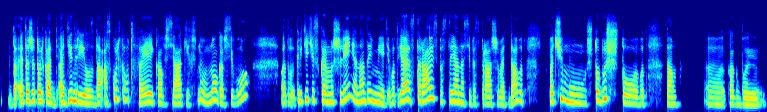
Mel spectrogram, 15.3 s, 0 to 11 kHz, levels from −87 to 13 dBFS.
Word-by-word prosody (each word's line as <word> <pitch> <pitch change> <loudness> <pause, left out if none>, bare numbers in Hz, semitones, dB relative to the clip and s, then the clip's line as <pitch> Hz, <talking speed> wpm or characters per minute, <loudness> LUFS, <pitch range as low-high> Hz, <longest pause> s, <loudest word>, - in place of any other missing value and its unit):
да, - - 0
это 215 +4 +4
же 235 +1 +3
только 225 -2 +4
од 155 -5 -4
один 230 +5 +3
рилс, 185 -5 +2
да. 190 +4 +4
А - - -1
сколько 280 +7 -2
вот 260 -1 -9
фейков 185 0 +1
всяких, 175 +1 -1
вс - - -18
ну, 245 -1 -1
много 210 +1 +1
всего. 185 - -4 0.6
Вот - - -5
критическое 235 -1 0
мышление 225 - 0
надо 230 +3 0
иметь. 200 -8 -1
Вот 200 -3 -4
я 235 +6 +4
стараюсь 260 +7 +3
постоянно 215 -2 -1
себя 175 -2 -10
спрашивать, 165 -2 -3
да 160 +9 +1
вот: 225 -3 -3 0.5
"Почему? 210 -5 +2
Чтобы 240 - +3
что?" 180 - -1
Вот 170 0 -6 0.4
там, 165 -2 -2 0.5
э, 155 -2 -8
как 165 -1 -4
бы 150 0 -1
205 Hz, 150 wpm, -23 LUFS, 175-235 Hz, 0.6 s, это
